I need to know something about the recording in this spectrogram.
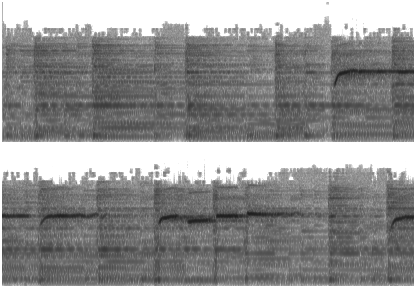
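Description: Steel-string acoustic guitar strummed and picked in a steady chord pattern, built on a simple two-finger chord shape, with a whistled melody over it. The whistled notes slide up into long held notes, several times in the second half.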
